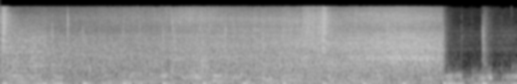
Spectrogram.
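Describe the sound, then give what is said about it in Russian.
An armored cash-in-transit car drives past on a city street. Its steady, loud rumble of engine and road noise runs almost to the end, then drops away abruptly. “Мимо проезжает инкассаторский бронированный автомобиль.”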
